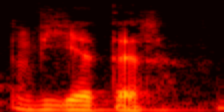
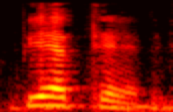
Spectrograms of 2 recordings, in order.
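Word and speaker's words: Vieter (Ветер): Claro, se escribe Vemep y se pronuncia Vieter. – Vieter. Que quiere decir viento.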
